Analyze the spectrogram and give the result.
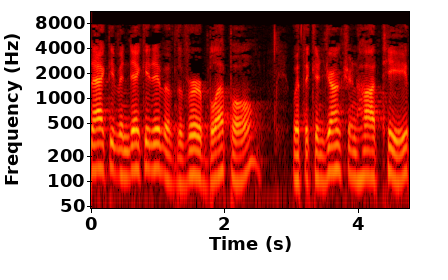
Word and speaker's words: blepo: Blepo. B-L-E-P, long O, blepo.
